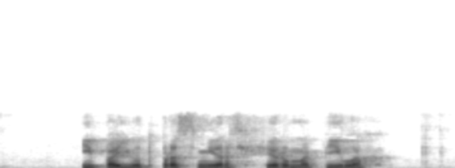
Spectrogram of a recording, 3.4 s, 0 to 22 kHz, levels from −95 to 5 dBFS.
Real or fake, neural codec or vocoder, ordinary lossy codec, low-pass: real; none; AAC, 64 kbps; 7.2 kHz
